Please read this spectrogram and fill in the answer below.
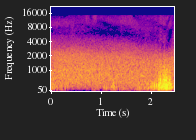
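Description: Steady wash of sea surf mixed with wind, an even noise that neither rises nor falls.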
